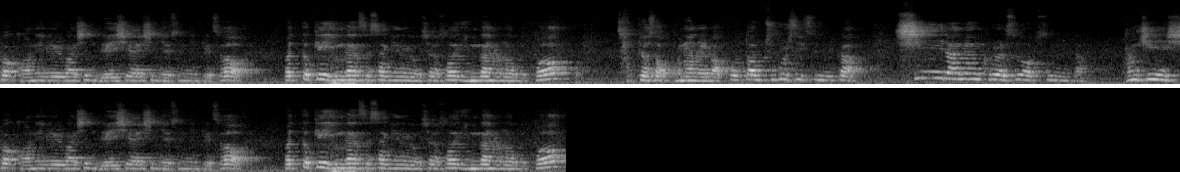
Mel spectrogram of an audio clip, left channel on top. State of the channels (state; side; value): drops out; right; at 5.7 s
